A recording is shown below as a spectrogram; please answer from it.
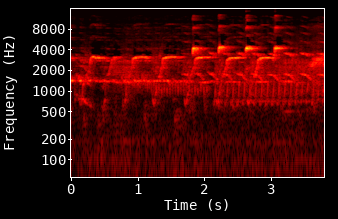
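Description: A Malinois Waterslager canary sings a liquid, bubbling run of repeated rising-and-falling notes, about two or three per second, with brighter high accents later.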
